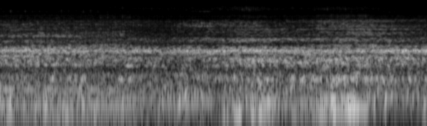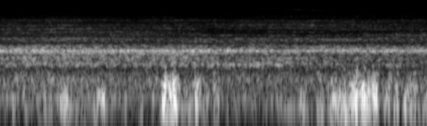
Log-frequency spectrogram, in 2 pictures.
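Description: Tractor-mounted front loader's engine running as it works a sand heap, its low rumble weakening about halfway through as it moves off, under a steady high whine. Two short, dull thumps near the end are the loudest sounds.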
